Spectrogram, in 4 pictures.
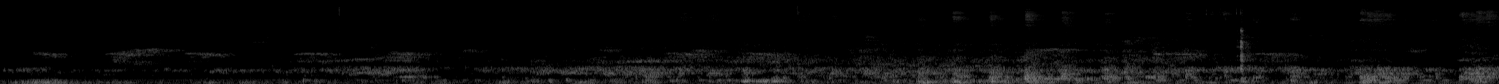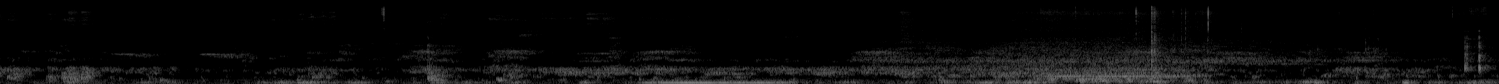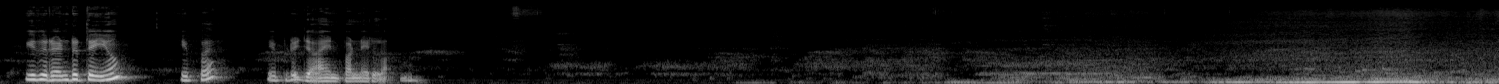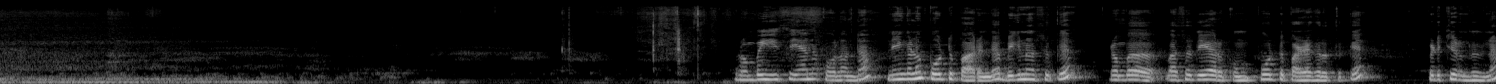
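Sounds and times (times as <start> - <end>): marker drawing on paper: 10.4 - 16.3, 38.3 - 41.6.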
